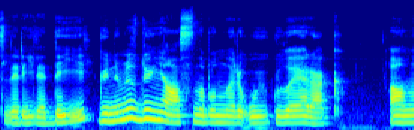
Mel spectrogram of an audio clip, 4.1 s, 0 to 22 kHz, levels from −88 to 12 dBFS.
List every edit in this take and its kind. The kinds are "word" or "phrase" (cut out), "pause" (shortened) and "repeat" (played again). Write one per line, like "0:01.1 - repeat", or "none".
none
